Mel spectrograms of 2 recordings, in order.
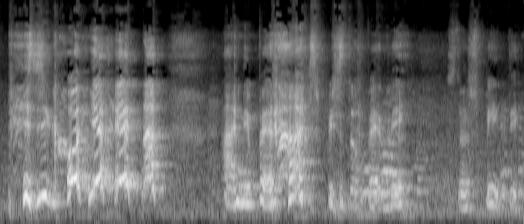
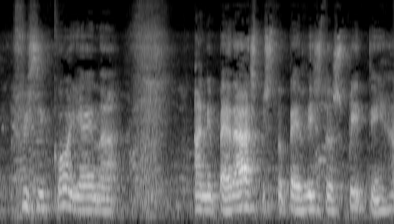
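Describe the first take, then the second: First: High, loud burst that eases down; laughing through words. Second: Said in the usual way. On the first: Acted. Actress repeating the line about the child, high laughing cry. Same line again, breaking up.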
